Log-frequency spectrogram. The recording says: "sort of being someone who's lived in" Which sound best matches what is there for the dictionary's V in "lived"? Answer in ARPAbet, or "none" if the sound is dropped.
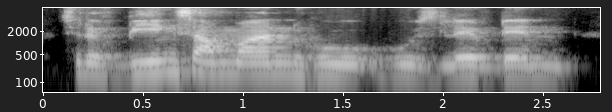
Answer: V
